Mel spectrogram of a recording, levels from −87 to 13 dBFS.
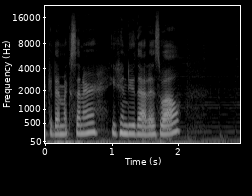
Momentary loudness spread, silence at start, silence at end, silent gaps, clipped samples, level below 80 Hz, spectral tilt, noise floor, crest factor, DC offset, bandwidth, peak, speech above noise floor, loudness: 6 LU; 0 s; 0.55 s; none; under 0.1%; -56 dBFS; -5.5 dB/octave; -60 dBFS; 18 dB; under 0.1%; 17 kHz; -18 dBFS; 26 dB; -34 LUFS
